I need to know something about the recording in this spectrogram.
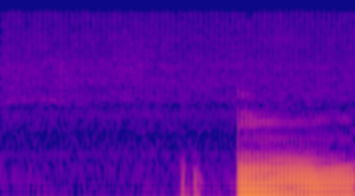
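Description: A near-silent pause, then about one and a half seconds in a live band's bass guitar comes in with a loud, low, held note, starting the next song.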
